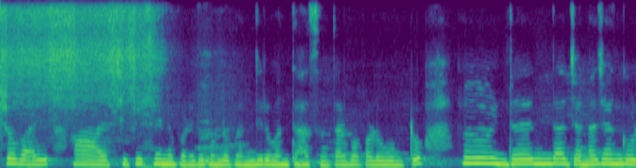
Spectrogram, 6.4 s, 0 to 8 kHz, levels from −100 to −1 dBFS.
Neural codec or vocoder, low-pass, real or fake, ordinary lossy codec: none; none; real; none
